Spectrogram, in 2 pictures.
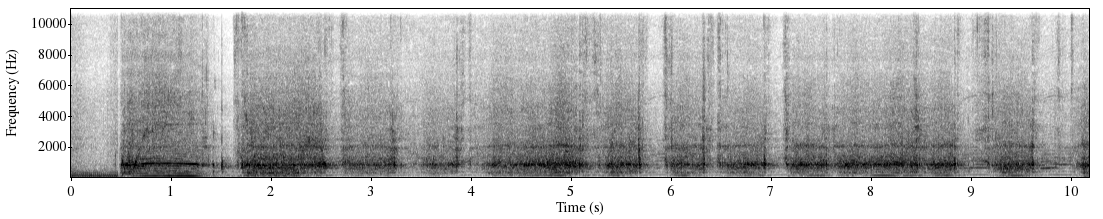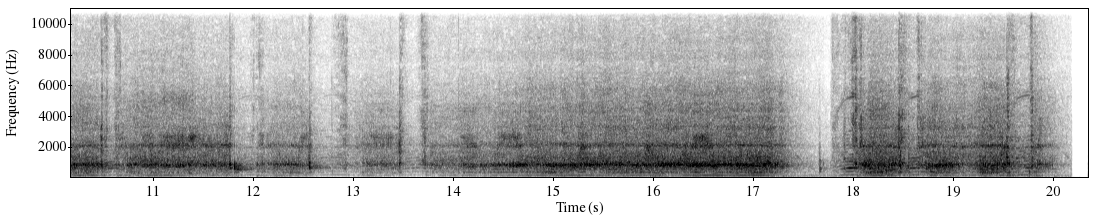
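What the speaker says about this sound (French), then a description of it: "Avec le pied mixeur, je vais mixer ma crème jusqu'à ce qu'elle devienne bien crémeuse et onctueuse." An immersion blender whirs steadily while blending a garlic cream sauce for kebab made with apple cider vinegar, a continuous motor whine that shifts in pitch as it works and cuts off briefly near the end before resuming.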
